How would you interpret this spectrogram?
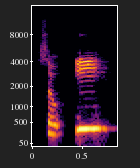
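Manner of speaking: "E" said as a long ee, the vowel saying its name. Shown as a demonstration. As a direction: stretch "E" into a clear long ee. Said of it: "it can say its name".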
